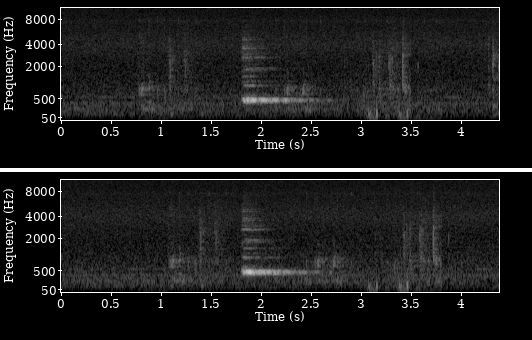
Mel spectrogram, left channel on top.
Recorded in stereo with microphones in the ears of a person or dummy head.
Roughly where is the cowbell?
Centre.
